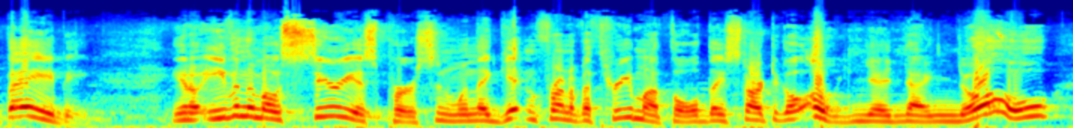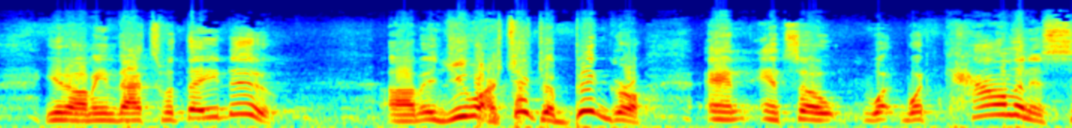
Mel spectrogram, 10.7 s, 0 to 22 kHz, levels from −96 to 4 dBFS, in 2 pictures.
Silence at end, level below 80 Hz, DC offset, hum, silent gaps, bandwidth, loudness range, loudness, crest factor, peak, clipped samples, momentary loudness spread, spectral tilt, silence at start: 0 s; -42 dBFS; under 0.1%; none; none; 16 kHz; 1 LU; -10 LUFS; 10 dB; 0 dBFS; 0.4%; 6 LU; -4 dB/octave; 0 s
